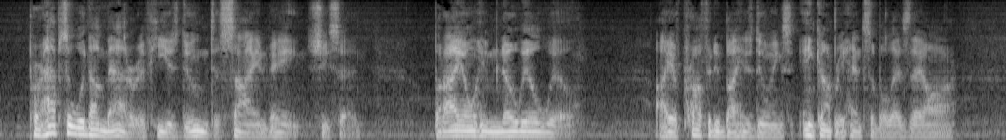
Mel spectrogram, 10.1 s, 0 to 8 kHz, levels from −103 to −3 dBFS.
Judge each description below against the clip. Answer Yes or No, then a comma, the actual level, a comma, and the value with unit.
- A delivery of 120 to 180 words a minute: No, average, 190 wpm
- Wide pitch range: No, average, 3.2 semitones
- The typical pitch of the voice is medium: No, very low, 95 Hz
